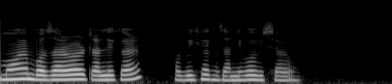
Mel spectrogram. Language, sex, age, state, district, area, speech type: Assamese, female, 60+, Assam, Dhemaji, rural, read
